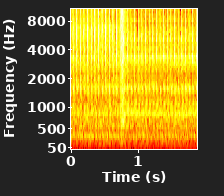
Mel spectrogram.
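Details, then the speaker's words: Bell & Howell Filmosonic Super 8 twin-track sound projector, almost 40 years old, made in Japan, running film with lamp on; crisp, even clicking about fourteen per second with light whir underneath; normal, smooth film advance. "it's a very well- made machine the machine was made in Japan and this machine is almost 40 years old"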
